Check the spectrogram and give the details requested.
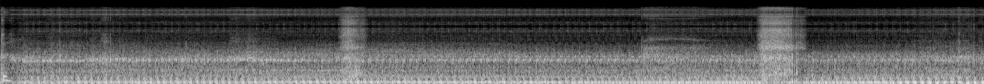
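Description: Suzuki DR350 dual-sport motorcycle's single-cylinder four-stroke engine running steadily at low speed as the bike rolls along a gravel and grass track. Two short hissing rushes break in, a faint one about three and a half seconds in and a stronger one near eight seconds.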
